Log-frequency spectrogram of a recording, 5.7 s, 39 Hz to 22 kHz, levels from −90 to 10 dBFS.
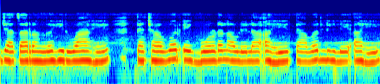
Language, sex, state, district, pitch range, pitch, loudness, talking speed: Marathi, female, Maharashtra, Gondia, 225-240 Hz, 230 Hz, -12 LUFS, 135 wpm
